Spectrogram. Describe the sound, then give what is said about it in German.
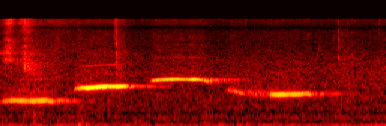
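Someone whistles a short four-note tune from the Hunger Games film, each tone held briefly and stepping up then down in pitch, clear over a low background hum. “Jetzt pfeift nur jeder von euch den Hunger Games Film.”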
